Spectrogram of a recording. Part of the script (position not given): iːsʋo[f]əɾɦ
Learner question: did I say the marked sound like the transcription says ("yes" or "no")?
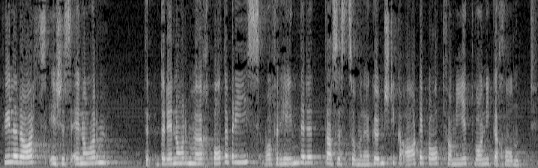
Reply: yes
